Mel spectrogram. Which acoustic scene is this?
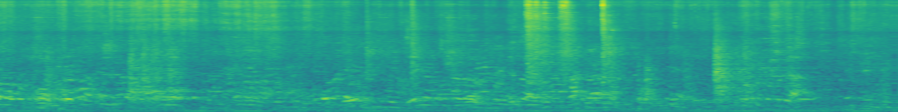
crowded indoor space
